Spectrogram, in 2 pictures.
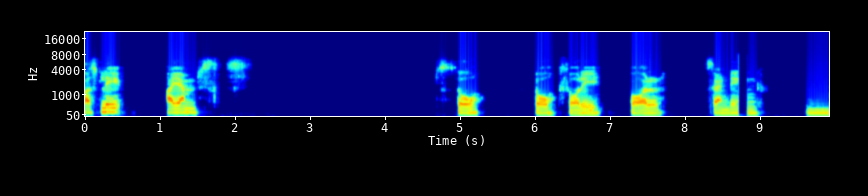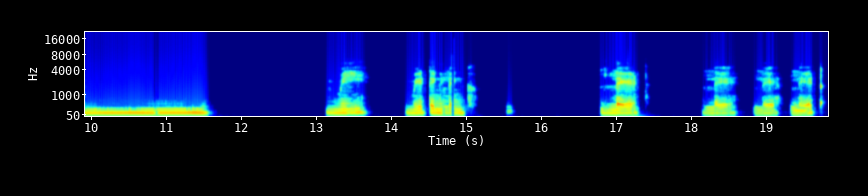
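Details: Participant in an online stammering practice group, speaking with audible repetitions; stuttering.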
